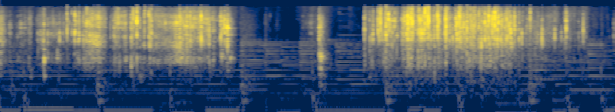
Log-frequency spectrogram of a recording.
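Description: Small paperboard toy-car box being opened by hand, its flap and sides rustling and scraping with small clicks in two spells, the first two seconds and again around four to five seconds in, over background music with a steady bass line.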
